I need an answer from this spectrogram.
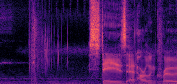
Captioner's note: shutter clicks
